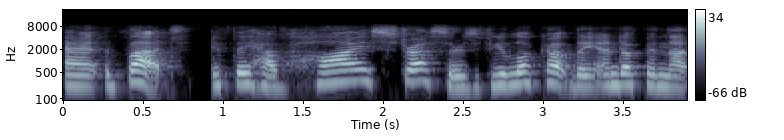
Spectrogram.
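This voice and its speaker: A woman's pitch rises and falls in an ordinary way against a quiet background. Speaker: therapist. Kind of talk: lecture. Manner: fast.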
